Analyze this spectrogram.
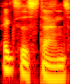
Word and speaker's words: eXistenZ: sneakers and existense which thankfully I know is pronounced existence I used to talk all about that yeah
